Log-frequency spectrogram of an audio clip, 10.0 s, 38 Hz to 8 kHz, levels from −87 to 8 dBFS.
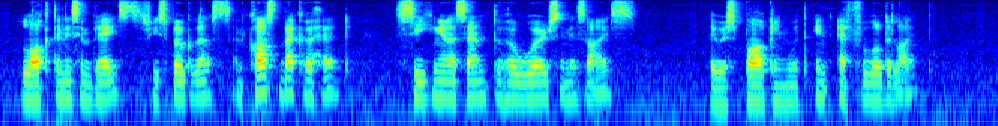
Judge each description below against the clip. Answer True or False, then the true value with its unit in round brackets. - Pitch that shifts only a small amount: True (1.6 semitones)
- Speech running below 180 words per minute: True (155 wpm)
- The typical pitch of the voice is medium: False (120 Hz)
